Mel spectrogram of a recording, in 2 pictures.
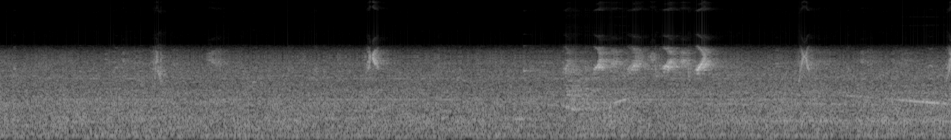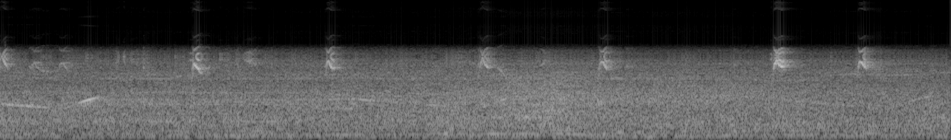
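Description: Small birds chirping: short, sharp, high chirps every second or two, with a quick run of them about six seconds in, over a steady outdoor hiss.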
